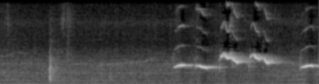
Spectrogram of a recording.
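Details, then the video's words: Greater green leafbird, a kept singing bird, gives loud, clear whistled notes after a quiet start, rising and falling in a quick series, ending on one more sharp whistle. "cucak ijo gacoran"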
